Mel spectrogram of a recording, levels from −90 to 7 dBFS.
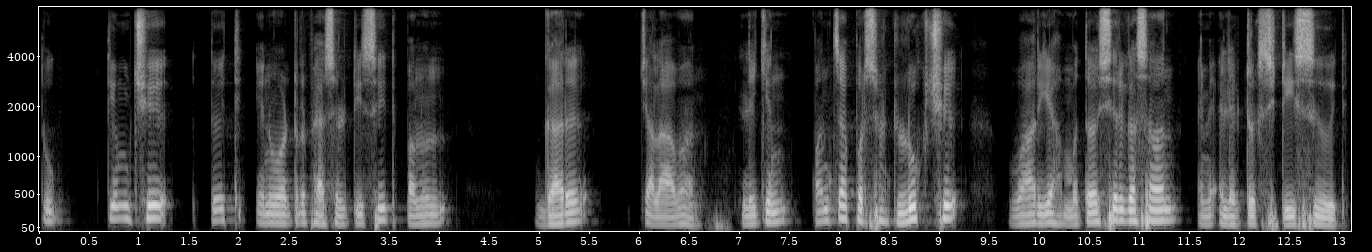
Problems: none marked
